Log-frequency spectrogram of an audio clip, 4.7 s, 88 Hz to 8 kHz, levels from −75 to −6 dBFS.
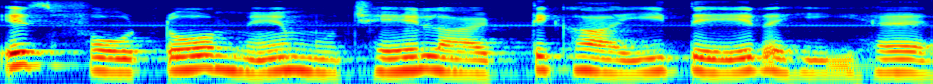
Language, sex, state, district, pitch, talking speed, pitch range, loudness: Hindi, female, Madhya Pradesh, Katni, 175 Hz, 115 wpm, 165-190 Hz, -21 LUFS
